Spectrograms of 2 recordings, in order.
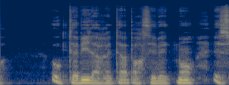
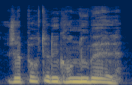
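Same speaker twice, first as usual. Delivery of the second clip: higher-pitched, eager announcement; lively; 7 semitones higher, 4 dB louder than usual. Acted. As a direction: announce it with urgency and lift. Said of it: "Le prêtre ajouta vivement".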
